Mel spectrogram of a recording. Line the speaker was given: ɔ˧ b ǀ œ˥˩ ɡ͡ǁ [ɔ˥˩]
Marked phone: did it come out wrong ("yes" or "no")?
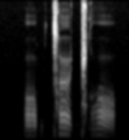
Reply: no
